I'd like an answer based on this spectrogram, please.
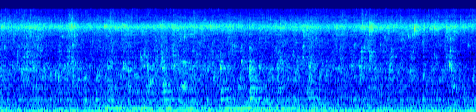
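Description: A spoon stirring milky béchamel sauce in a metal pan on a gas burner: steady liquid swishing with faint scrapes against the pan, over a low hiss.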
